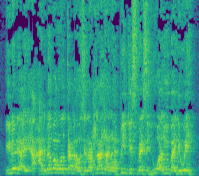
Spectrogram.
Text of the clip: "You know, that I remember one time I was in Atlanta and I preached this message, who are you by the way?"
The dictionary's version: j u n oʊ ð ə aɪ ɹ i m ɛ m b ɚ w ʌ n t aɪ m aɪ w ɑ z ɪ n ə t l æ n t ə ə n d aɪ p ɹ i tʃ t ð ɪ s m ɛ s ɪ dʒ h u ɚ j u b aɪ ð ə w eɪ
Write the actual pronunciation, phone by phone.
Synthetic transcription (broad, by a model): j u n oʊ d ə aɪ ɹ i m ɛ m b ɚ w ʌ n t aɪ m aɪ w ɑ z ɪ n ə t l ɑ n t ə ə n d aɪ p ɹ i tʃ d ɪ s m ɛ s ɪ dʒ h u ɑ j u b aɪ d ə w eɪ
